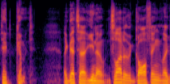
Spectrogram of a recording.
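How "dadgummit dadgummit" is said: frustrated mutter, quieter. Showing how the favorite word is typically said: muttered in frustration. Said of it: "intone your voice how you would typically use it".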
